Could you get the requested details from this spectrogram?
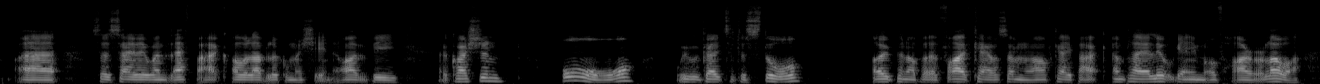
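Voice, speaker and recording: A man speaks quietly at a medium pitch and a moderate pace, with ordinary pitch variation. The recording is very clean with a silent background. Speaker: FIFA gaming YouTuber. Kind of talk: casual explanation to camera. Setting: at home early morning, others asleep. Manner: quiet, hushed.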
